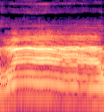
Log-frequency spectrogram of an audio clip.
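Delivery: imitated monster roar, drawn out. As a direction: let out a mock triumphant roar. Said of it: "and goes".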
